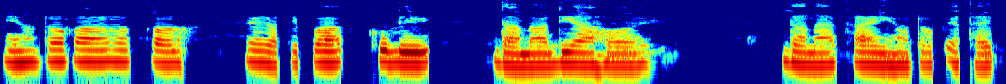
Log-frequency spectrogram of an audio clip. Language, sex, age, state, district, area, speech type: Assamese, female, 45-60, Assam, Dibrugarh, rural, spontaneous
